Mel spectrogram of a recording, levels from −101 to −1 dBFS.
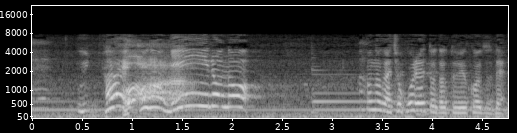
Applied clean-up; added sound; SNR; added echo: none; Acoustic guitar; 15 dB; reverberation time 2.0 s.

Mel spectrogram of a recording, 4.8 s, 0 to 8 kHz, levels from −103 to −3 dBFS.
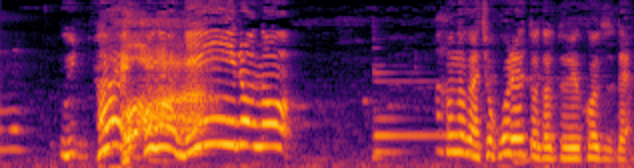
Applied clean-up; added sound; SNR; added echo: classical method WPE with log-MMSE.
